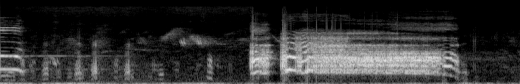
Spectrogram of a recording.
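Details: Rooster crowing at daybreak: a few soft clucks and chirps, then a strong harsh crow with a stuttered start and a long drawn-out final note of almost two seconds.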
